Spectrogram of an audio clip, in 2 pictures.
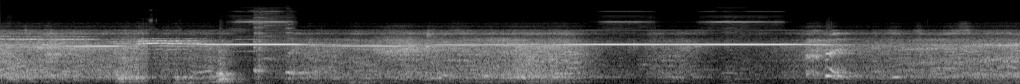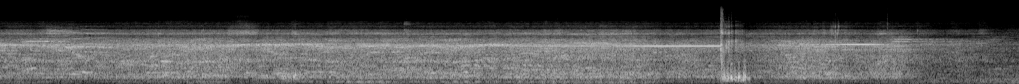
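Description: Voices in a crowded room heard through a steady, loud rushing noise. Thin, high, held tones come and go several times, with louder surges about two seconds in and again around six to eight seconds.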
